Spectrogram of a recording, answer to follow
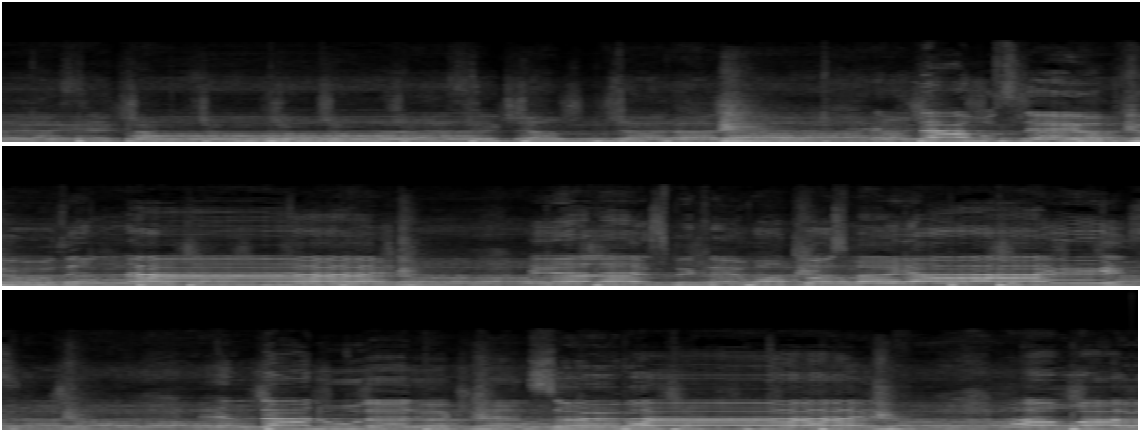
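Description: An all-female a cappella group singing held chords without instruments, with a solo voice wavering in vibrato above them from about five seconds in. Vocal percussion keeps a beat under the voices.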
